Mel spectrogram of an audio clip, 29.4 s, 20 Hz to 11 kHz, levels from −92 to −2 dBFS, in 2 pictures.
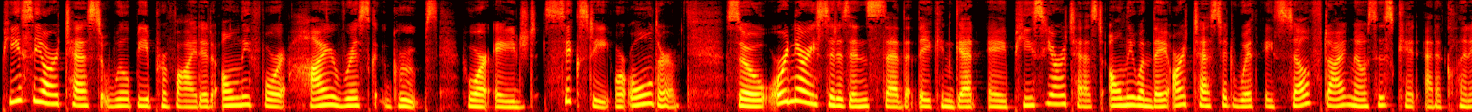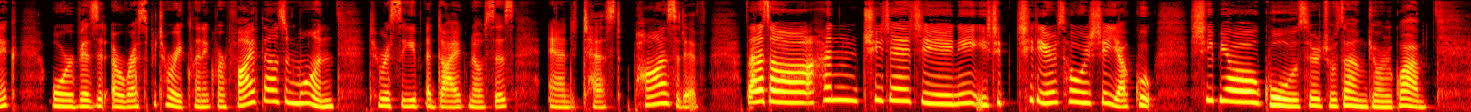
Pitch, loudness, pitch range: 210 Hz, -25 LUFS, 185-270 Hz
